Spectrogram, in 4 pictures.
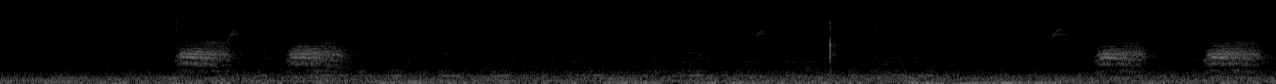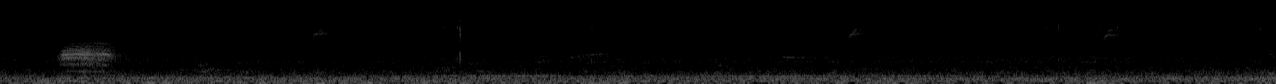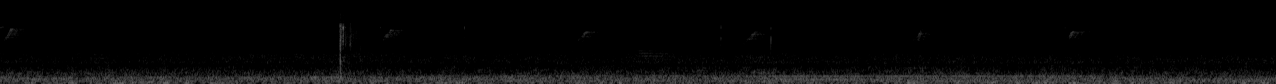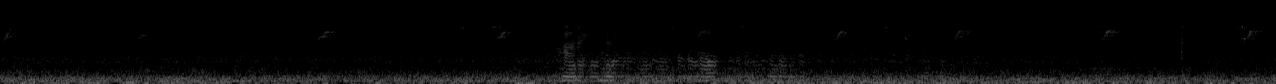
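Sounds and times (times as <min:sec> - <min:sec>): low background hum: 0:00.0 - 0:51.0
low background rumble: 0:00.0 - 0:51.0
small songbird chirping: 0:23.7 - 0:24.1, 0:49.2 - 0:49.6, 0:50.6 - 0:51.0.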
